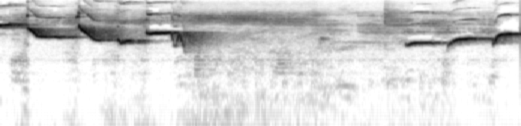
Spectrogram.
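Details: Oriental magpie-robin with falling whistled slurs, a short quiet gap, then rising stepped whistles.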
